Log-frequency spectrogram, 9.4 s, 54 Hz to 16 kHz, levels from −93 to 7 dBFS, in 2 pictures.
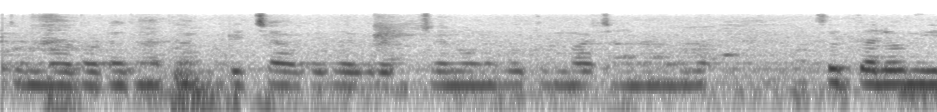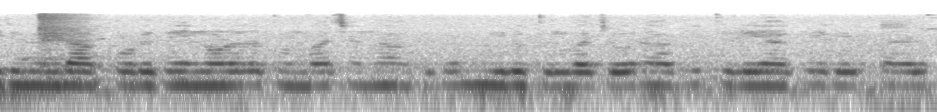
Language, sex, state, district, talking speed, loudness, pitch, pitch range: Kannada, female, Karnataka, Belgaum, 120 wpm, -30 LUFS, 210 Hz, 210-215 Hz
